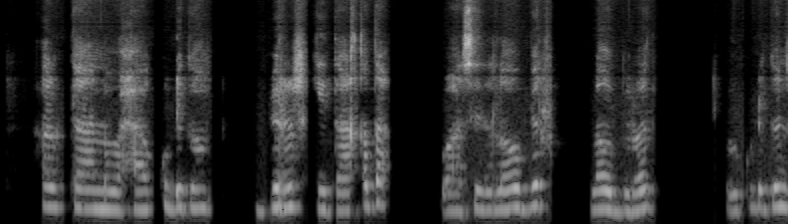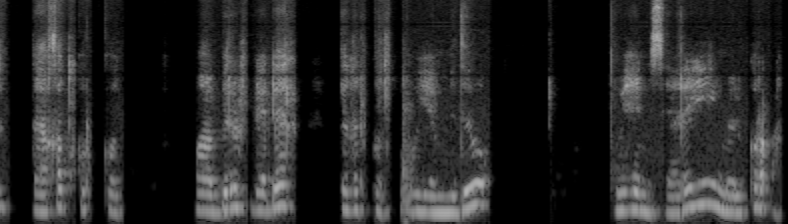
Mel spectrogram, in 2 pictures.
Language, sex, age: Somali, female, 18-24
